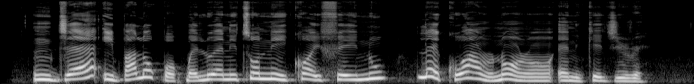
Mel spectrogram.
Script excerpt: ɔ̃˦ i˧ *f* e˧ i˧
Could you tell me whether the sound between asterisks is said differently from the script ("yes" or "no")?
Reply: no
